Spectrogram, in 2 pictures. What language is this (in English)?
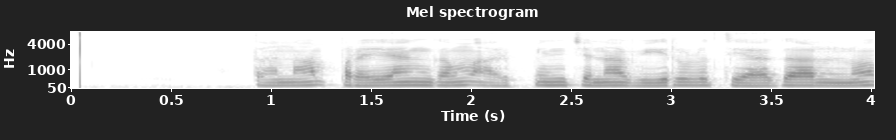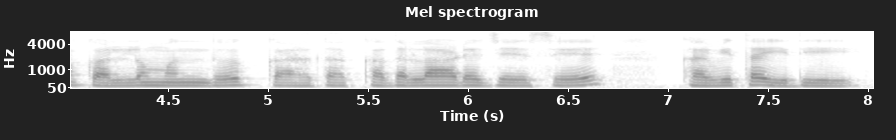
Telugu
